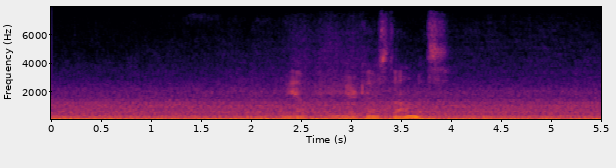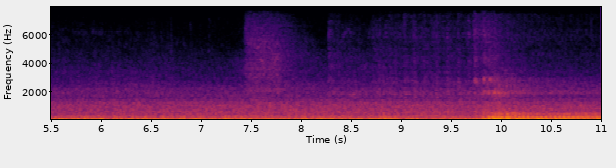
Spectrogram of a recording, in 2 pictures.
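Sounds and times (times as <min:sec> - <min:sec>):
distant diesel train rumble: 0:04.1 - 0:11.0
short hiss: 0:07.4 - 0:08.0.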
